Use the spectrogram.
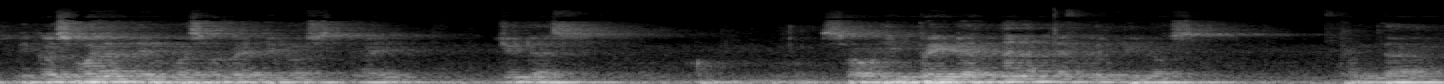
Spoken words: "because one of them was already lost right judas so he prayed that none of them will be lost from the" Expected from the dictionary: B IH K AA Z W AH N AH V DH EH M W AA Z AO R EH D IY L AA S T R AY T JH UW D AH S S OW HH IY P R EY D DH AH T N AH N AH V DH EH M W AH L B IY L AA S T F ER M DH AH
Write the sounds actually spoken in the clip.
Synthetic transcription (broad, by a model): B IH K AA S W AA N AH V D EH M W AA S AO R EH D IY L AA S T R AY T JH UW D AH S S OW HH IY P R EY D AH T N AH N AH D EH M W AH N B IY L AA S T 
